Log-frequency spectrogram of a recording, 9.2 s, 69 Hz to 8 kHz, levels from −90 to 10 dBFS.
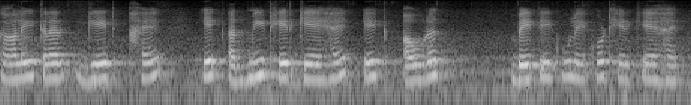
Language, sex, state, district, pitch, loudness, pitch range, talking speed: Hindi, female, Telangana, Hyderabad, 230 Hz, -17 LUFS, 220-245 Hz, 90 wpm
